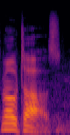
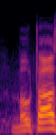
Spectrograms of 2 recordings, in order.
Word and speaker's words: Motoz: and how do you say the name it's Motas moto tires from Australia Motas is the name I'm car brel thank you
